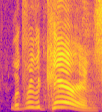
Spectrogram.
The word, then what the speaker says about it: cairn: It, by the way, it's spelled C-A-I-R-N. And it is a stack of rocks that marks out the trail.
